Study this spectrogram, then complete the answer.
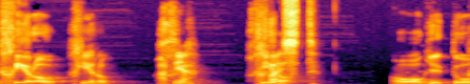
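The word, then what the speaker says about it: Chi Rho: X dalam bahasa Yunani bacanya Khi. Oh, ulangi. Khi khi dan P dalam bahasa Yun dibacanya row. Row. R berarti khiro.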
